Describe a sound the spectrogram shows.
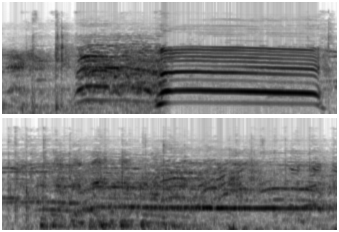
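Men cheer and shout excitedly outdoors.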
